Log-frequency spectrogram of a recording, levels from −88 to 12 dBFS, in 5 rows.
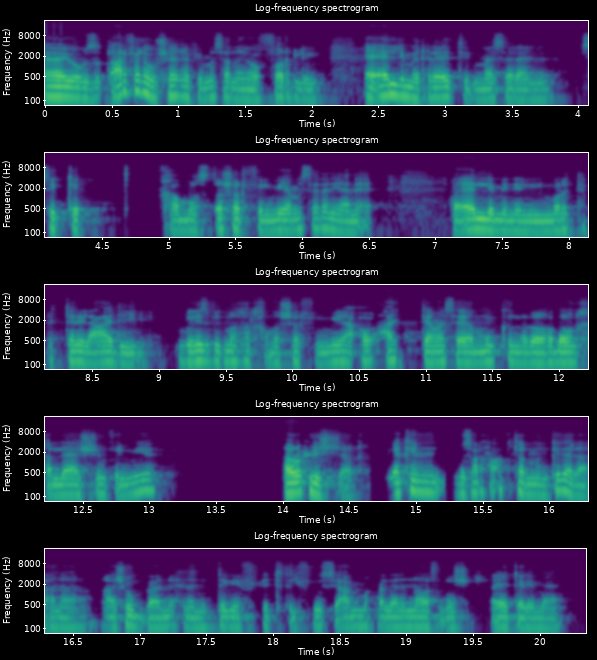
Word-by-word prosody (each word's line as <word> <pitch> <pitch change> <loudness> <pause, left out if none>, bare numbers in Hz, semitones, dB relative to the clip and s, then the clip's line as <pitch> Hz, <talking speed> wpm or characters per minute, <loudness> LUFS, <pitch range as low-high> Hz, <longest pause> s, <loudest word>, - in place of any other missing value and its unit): أيوه، 130 -1 +8
بالضبط 120 0 -3
عارفة 195 0 +5
لو 165 -5 +5
شغفي 130 -2 -1
مثلًا 125 -1 -3
هيوفر 105 +2 -1
لي 110 -1 -7 0.3
أقل 145 0 +7
من 130 - +2
الراتب 125 -1 0
مثلًا، 110 -1 -3 0.2
سِكة - - -1 0.6
15% 120 +1 0
مثلًا، 135 +3 -3
يعني 115 -3 -1
أ - - -11 0.6
أقل 125 0 +7
من 115 -1 0
المرتب 110 +2 -1
التاني 130 -1 0
العادي 115 -2 0
بنسبة 125 0 +1
مثلًا 125 0 -3
15% 115 +2 -3
أو 125 +2 -1
حتى 130 -1 -1
مثلًا 120 0 +2
ممكن 120 0 -2
نر 115 0 +4
قربها 120 0 +5
ونخلّيها 115 0 +1
20%، 120 +6 -2 0.9
هاروح 135 +2 +9
للشغف، 115 -5 -1 0.2
لكن 135 +1 +1
بصراحة 135 +2 -3
أكتر 135 - -1
من 115 -1 -3
كده 155 +4 +2
لأ، 110 -1 -2
أنا 110 +2 -7
هاشوف 110 +2 -1
بقي 110 -1 0
إن 110 - -3
إحنا 115 -1 -6
نتجه 110 +2 -4
في 110 0 -16
حتة 115 - -10
الفلوس 105 +3 -8
يا - - 0
عم 115 0 -3
خلينا 115 0 -1
نعرف 110 0 -1
نعيش 110 +2 -8
حياة 110 - +2
كريمة 105 -2 -2
يعني. 100 - -11
115 Hz, 170 wpm, -23 LUFS, 110-125 Hz, 0.9 s, هاروح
